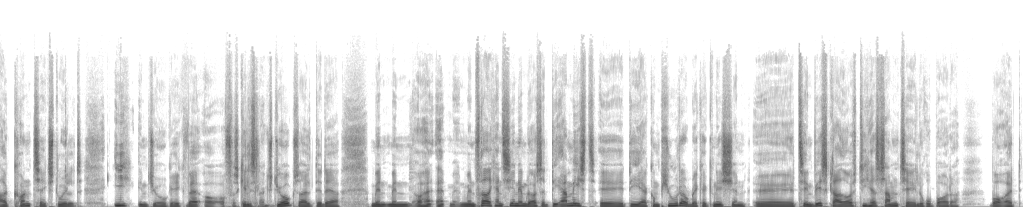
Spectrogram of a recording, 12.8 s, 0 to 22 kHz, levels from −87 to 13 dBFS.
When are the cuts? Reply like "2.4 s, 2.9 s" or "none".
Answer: 9.4 s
